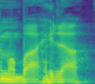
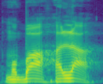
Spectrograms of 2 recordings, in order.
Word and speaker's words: مباہلہ: اللہ الرحمن الرحیم۔ دیکھیے، ہم لوگ عموماً جو لوگ صحیح تلفظ سے نہیں بولتے ہیں، مجھ سمیت ہم لوگ لفظ استعمال کرتے ہیں مباہلہ، یعنی ہے کے نیچے زیر نہیں ہے، زبر ہے۔ میم کے اوپر پیش مباح، بے کے اوپر زبر ہے مباح، اور ہے کے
